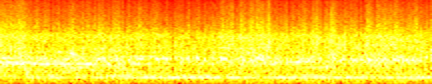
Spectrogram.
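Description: Live rock band music, very loud and distorted from overloading the recording, with a long held low note and higher notes that slide in pitch.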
